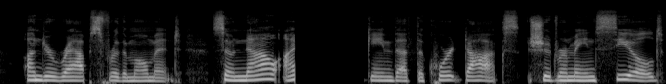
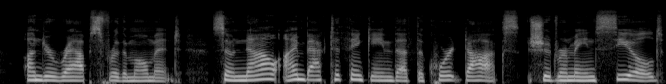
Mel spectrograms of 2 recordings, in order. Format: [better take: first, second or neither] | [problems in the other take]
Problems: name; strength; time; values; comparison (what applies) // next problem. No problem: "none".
second | audio cutting out; at 3 s for 0.5 s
